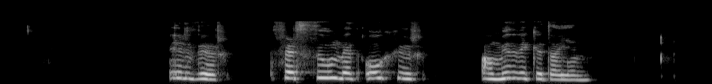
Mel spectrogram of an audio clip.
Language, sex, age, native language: Icelandic, female, 30-39, French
